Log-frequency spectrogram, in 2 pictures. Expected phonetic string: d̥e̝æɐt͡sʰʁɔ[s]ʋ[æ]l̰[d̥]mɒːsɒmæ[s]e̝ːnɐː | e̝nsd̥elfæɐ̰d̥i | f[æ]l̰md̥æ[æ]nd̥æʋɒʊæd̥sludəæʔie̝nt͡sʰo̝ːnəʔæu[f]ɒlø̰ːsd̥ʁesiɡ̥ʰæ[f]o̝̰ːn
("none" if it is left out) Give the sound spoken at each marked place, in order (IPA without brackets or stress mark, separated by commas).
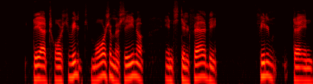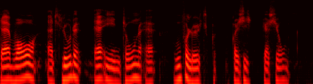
s, i, d̥, s, i, e, f, ɕ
